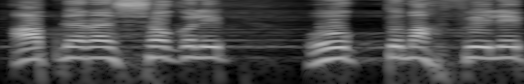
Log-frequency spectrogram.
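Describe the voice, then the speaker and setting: A man's voice: high-pitched, fairly even intonation, a little slow, clean tone. A man reading a scripted promotional announcement in a formal, declamatory, phrase-by-phrase delivery that edges into chanting. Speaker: announcer of a religious gathering advertisement. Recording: long hall reverb, music behind. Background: music.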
